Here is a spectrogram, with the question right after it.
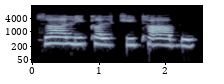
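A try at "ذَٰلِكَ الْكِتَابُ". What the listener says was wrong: But give a little bit more time to these long vowels.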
